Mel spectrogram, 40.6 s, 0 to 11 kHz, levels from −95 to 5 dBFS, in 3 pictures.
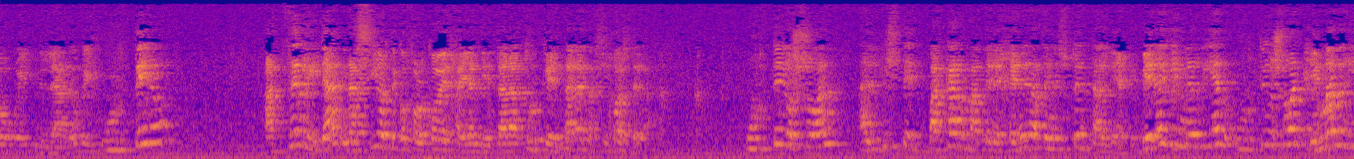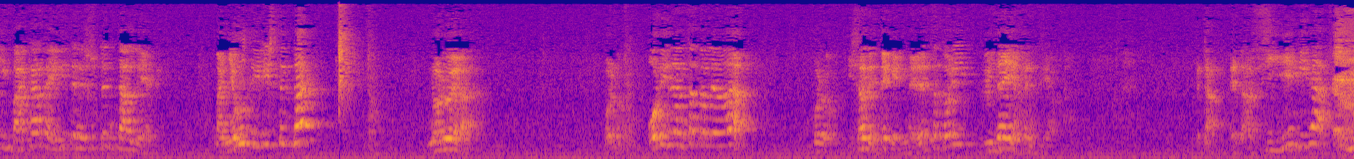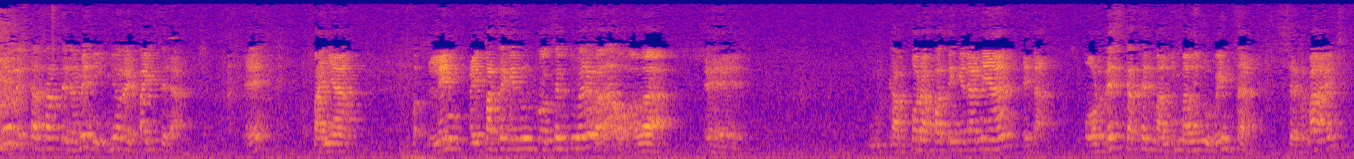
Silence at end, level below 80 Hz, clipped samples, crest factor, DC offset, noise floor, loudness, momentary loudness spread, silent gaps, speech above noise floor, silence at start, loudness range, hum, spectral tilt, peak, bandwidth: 0 s; -50 dBFS; under 0.1%; 26 dB; under 0.1%; -45 dBFS; -23 LUFS; 23 LU; none; 21 dB; 0 s; 6 LU; none; -2 dB/octave; 0 dBFS; 10.5 kHz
